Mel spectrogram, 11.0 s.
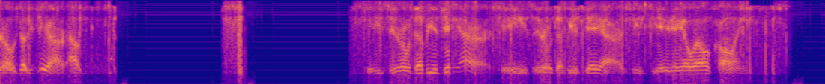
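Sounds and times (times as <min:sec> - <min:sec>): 
garbled voice over radio: 0:00.0 - 0:01.3, 0:04.8 - 0:10.1
radio static on a narrowband two-way radio transmission: 0:00.0 - 0:01.6, 0:03.0 - 0:03.4, 0:04.7 - 0:10.6
speech: 0:00.3 - 0:01.4, 0:05.2 - 0:10.1.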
